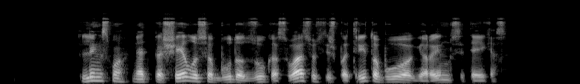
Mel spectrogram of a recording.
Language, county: Lithuanian, Kaunas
